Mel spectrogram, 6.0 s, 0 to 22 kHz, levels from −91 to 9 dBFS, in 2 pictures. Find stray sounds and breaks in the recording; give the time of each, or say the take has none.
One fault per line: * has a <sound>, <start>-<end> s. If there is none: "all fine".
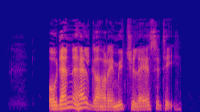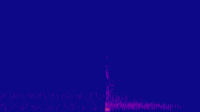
all fine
